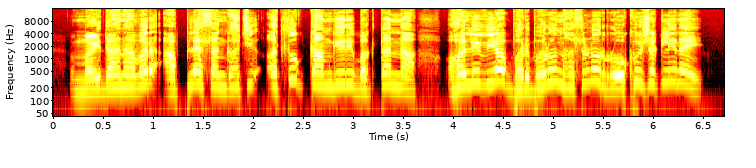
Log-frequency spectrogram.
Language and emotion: Marathi, happy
